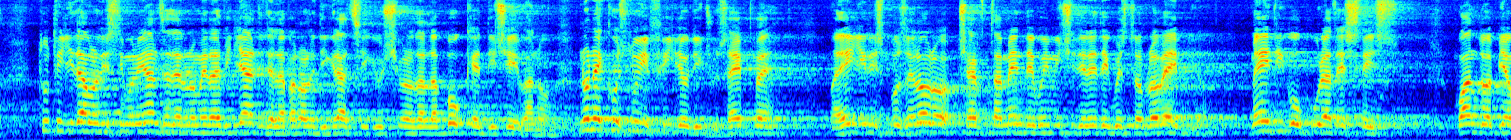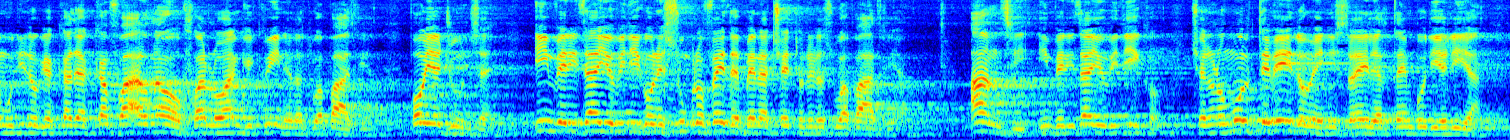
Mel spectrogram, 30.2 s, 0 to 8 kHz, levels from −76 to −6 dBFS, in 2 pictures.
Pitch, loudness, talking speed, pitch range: 165 Hz, -22 LUFS, 160 wpm, 155-175 Hz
